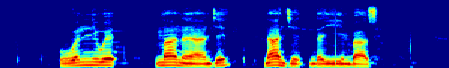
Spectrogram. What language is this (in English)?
Kinyarwanda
